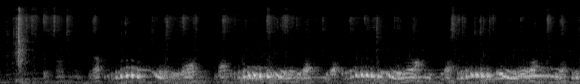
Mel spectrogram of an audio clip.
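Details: Pigeon giving a run of deep, bubbling coos, repeated roughly every second in a steady throaty rhythm, with light tapping and rustling noises in the background.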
